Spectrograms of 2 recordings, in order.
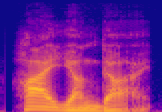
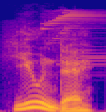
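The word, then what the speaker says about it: Hyundai: up until December 2022 people in englishspeaking countries pronounced it as high Young die however the managing director of this company changed the way it should be pronounced in English so now the correct way to say this brand is Hundai be careful hiai oh it's Hundai by the way H now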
